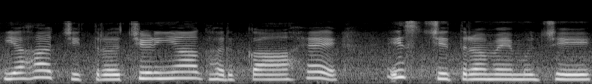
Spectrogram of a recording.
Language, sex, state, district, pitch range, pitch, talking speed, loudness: Hindi, female, Madhya Pradesh, Dhar, 230-275 Hz, 235 Hz, 90 wpm, -13 LUFS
